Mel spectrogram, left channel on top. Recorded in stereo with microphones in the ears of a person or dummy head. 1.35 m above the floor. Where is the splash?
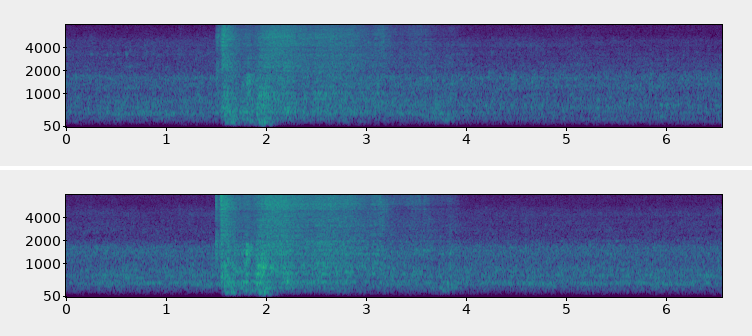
55° right (ahead or behind), 5 m.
